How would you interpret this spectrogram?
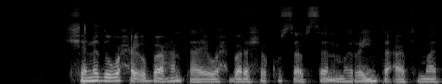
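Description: Throughout the speech, the sound is plainly rough, grainy and noisy. This is likely Opus compression in its music mode, at a low rate near 16 kbps. Starved bands are filled with noise, not left empty. The band still reaches 20.2 kHz.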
